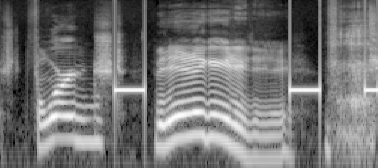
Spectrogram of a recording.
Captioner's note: stammers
